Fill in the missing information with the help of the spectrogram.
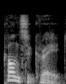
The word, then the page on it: consecrate: anglais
